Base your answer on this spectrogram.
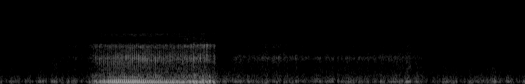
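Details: Sleeping Saint Bernard dog: one loud, deep, rumbling snore lasting about a second, then quieter breathing; snoring.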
